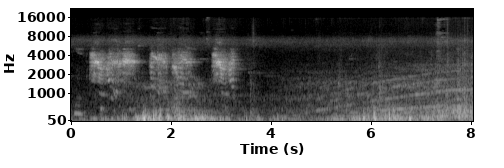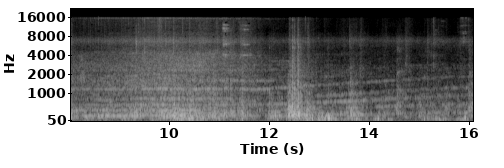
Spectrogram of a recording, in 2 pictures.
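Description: Electric three-wheeler's motor whining, rising in pitch as it picks up speed and then holding steady. Near the start there are three short bursts of noise, and a single thump comes later on.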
